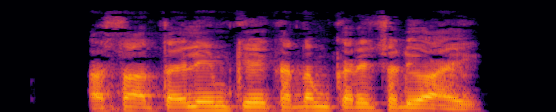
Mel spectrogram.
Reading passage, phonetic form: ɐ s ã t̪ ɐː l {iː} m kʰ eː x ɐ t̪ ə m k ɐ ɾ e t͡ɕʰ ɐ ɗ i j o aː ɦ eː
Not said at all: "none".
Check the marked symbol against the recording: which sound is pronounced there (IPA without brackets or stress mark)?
iː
